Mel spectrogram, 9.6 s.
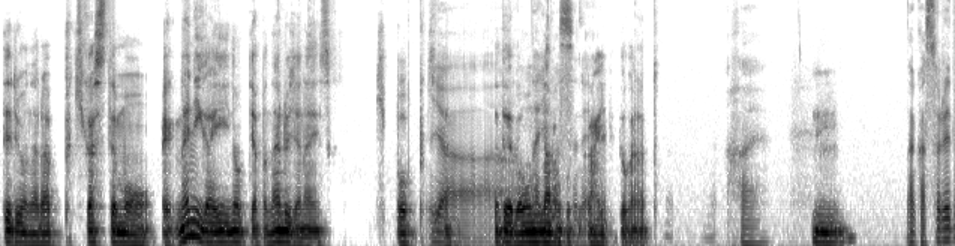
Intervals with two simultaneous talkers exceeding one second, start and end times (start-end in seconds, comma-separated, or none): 4.3-5.9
